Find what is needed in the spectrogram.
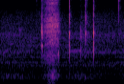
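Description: Handling of a small plastic Bluetooth shutter remote: a brief rustle, then a few faint, sharp plastic clicks in quick succession.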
